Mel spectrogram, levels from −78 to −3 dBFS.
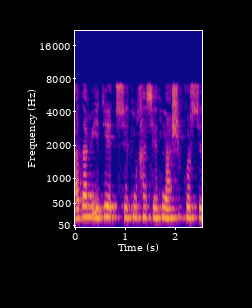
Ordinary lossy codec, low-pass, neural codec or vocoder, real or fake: none; 7.2 kHz; none; real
